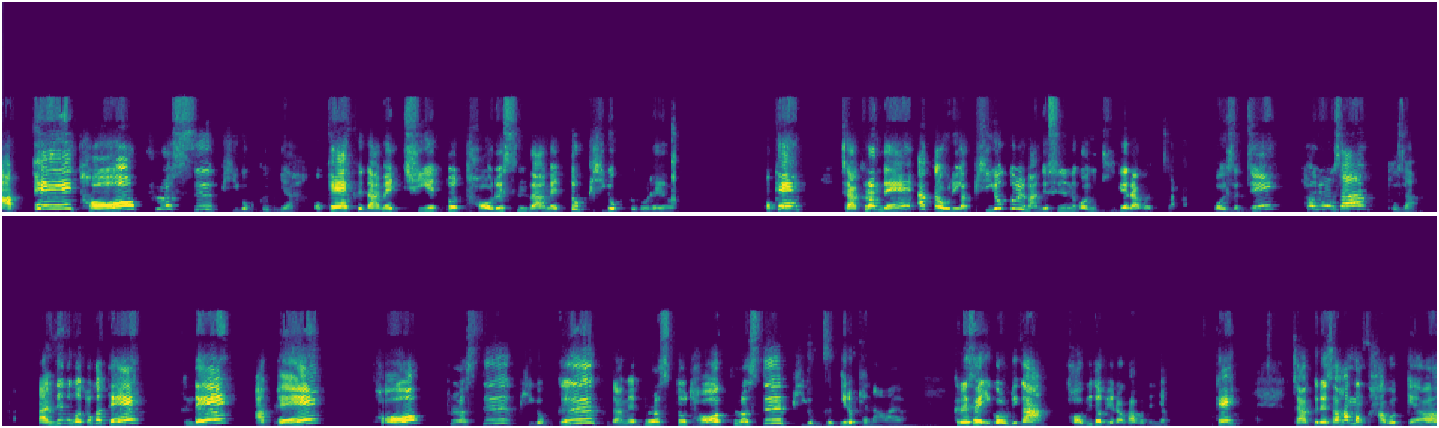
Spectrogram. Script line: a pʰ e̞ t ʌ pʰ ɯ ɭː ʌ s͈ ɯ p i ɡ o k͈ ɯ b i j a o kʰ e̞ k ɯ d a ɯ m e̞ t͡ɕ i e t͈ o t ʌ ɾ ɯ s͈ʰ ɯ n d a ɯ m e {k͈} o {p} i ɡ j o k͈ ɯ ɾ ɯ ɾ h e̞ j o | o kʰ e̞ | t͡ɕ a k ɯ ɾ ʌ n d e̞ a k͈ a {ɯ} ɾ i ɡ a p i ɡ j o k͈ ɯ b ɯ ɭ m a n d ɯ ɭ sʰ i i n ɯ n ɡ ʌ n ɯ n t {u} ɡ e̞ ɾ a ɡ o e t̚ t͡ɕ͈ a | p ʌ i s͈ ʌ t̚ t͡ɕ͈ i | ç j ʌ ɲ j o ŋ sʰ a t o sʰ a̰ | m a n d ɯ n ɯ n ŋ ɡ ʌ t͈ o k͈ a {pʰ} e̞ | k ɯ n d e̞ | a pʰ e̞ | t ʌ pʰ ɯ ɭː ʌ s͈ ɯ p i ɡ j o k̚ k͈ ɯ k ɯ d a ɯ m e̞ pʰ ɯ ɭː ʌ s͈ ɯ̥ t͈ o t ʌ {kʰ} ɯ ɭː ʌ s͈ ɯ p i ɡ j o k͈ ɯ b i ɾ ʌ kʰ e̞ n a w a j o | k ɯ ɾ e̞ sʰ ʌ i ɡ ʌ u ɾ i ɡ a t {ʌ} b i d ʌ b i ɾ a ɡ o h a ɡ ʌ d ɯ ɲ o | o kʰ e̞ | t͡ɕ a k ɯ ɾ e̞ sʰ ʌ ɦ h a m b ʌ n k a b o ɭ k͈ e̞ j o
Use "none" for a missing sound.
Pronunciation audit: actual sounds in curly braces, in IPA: t͈, p, u, u, tʰ, pʰ, ʌ

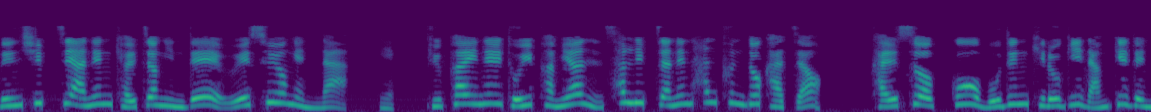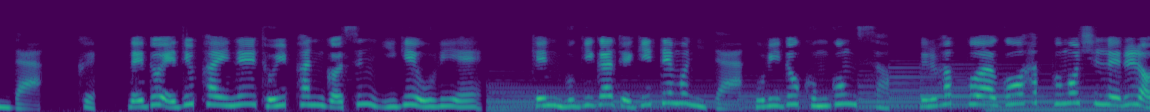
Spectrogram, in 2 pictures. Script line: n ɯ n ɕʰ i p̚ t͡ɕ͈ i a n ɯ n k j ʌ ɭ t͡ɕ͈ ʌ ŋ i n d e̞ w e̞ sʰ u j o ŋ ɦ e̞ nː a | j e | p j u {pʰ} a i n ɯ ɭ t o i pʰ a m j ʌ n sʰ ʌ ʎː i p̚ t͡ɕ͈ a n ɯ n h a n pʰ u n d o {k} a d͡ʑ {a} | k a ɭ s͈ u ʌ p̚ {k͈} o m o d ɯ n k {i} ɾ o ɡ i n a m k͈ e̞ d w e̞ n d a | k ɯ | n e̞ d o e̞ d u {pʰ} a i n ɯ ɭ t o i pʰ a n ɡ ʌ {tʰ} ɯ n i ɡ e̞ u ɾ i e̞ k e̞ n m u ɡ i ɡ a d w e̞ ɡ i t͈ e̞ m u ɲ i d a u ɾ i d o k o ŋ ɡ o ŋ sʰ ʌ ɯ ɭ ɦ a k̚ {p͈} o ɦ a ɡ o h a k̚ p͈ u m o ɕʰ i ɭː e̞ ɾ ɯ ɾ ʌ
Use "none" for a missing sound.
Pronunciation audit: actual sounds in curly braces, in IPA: pʰ, k, ʌ, k͈, i, pʰ, sʰ, p͈

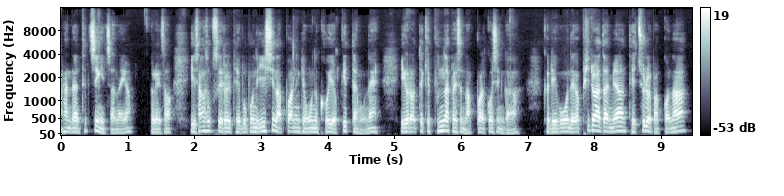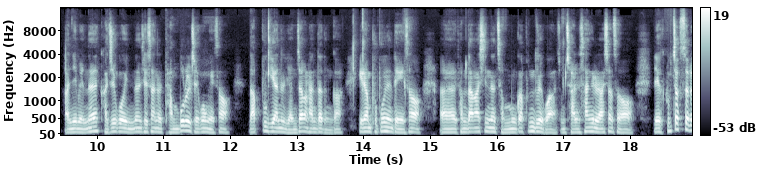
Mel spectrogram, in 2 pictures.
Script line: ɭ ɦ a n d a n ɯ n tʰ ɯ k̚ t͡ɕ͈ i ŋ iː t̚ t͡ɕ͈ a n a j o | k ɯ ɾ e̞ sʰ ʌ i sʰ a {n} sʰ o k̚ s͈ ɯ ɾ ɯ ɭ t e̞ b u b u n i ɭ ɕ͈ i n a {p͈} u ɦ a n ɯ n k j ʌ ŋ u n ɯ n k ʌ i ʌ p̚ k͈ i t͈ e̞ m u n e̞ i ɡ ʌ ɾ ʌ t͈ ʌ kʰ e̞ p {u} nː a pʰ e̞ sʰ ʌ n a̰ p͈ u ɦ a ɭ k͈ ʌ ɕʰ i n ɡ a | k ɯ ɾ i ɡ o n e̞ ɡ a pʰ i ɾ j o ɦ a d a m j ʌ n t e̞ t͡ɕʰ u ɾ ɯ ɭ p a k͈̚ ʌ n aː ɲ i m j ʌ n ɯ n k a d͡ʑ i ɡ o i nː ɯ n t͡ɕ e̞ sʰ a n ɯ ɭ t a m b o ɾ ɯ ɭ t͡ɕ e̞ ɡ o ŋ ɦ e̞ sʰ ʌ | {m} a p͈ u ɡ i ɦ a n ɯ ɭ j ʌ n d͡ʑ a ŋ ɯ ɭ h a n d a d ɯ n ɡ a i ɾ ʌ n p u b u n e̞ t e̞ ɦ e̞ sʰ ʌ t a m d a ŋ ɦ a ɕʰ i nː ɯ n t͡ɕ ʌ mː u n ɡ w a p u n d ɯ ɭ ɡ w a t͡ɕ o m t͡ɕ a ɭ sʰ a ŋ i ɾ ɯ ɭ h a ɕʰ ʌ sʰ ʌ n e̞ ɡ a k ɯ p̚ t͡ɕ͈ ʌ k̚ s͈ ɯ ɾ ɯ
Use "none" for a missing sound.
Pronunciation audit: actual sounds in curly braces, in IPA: ŋ, p͈, u, n

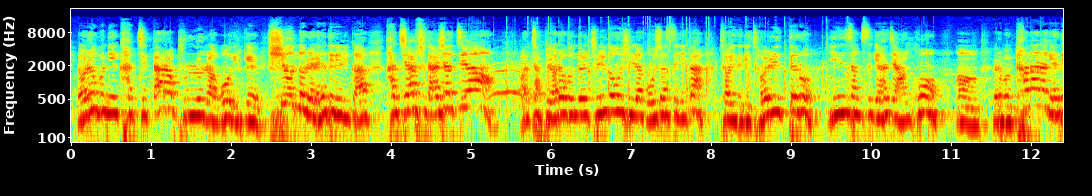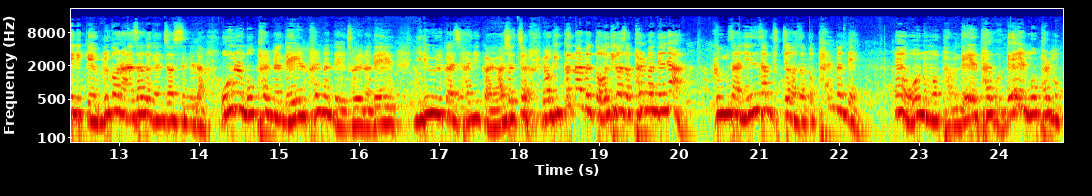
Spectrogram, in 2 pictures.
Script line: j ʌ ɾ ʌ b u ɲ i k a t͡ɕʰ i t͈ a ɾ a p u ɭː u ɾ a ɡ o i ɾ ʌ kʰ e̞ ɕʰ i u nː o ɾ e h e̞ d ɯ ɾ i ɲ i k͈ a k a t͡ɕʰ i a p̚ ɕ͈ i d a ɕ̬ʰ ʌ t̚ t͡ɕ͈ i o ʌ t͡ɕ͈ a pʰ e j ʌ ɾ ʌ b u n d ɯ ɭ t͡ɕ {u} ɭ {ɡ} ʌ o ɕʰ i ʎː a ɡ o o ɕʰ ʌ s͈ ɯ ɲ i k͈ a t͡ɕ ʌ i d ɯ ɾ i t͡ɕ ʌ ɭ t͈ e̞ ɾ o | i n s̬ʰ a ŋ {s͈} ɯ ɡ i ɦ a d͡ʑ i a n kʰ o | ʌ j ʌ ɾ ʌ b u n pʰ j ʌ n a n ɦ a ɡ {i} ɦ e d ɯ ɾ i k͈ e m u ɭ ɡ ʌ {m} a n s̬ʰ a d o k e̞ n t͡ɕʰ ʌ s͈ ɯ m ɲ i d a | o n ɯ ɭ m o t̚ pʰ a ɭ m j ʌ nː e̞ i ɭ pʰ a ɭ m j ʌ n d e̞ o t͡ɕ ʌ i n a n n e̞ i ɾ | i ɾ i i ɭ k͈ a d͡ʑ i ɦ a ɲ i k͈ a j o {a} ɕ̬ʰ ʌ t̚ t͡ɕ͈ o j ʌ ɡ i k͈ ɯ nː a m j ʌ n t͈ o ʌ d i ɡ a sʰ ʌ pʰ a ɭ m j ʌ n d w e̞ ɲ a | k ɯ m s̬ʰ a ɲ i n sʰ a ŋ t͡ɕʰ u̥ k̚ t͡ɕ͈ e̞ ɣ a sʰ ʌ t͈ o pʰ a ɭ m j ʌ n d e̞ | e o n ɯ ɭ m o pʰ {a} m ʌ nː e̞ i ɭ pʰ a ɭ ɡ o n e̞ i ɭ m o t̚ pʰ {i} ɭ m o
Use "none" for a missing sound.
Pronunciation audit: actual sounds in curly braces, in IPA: ɯ, ɡ, s͈, e, n, a, a, a

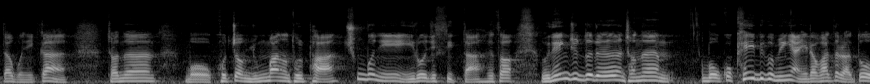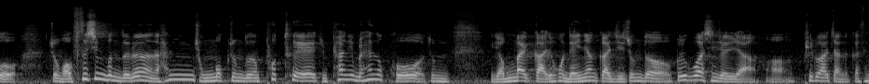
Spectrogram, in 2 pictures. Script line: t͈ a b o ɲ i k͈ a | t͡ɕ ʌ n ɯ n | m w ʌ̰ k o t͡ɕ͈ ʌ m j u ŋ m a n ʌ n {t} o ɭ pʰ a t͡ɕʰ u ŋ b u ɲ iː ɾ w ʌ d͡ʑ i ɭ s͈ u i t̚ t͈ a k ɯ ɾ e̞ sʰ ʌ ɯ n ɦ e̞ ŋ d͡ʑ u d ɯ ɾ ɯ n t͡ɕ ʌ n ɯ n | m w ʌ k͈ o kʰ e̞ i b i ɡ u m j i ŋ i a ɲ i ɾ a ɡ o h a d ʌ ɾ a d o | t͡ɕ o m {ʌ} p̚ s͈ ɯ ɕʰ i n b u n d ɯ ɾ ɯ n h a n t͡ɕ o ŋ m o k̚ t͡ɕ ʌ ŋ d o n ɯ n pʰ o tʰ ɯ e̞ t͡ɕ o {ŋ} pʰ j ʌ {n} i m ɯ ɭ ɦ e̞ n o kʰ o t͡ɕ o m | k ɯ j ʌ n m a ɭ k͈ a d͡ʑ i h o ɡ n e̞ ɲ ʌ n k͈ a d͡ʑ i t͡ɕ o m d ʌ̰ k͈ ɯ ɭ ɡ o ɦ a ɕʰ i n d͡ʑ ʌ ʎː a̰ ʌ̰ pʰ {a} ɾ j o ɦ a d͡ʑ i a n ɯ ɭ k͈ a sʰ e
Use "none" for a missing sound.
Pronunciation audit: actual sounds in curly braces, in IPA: t, ʌ, m, ɲ, i

